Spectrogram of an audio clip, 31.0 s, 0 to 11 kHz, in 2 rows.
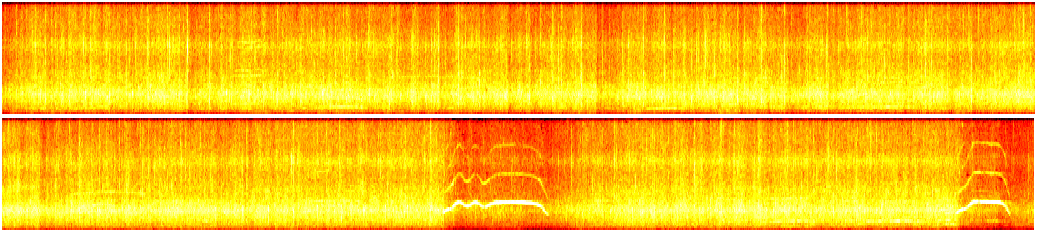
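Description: Audience applauding steadily, with voices calling out over the clapping. A shrill whistle sounds about 22 seconds in and again at the very end.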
